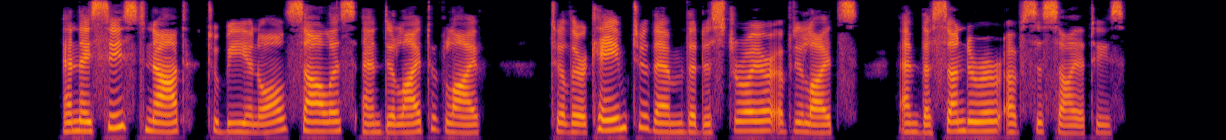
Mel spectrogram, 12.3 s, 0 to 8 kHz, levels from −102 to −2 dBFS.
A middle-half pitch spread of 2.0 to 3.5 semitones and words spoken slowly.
Yes: narrow, 2.6 semitones; slow, 130 wpm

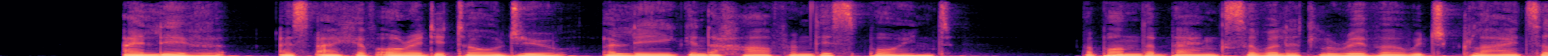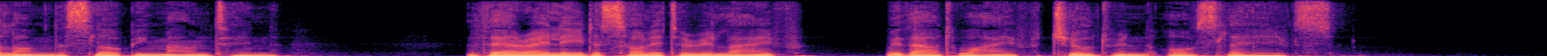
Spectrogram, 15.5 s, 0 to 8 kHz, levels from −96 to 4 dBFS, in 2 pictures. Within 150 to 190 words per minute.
Yes: average, 155 wpm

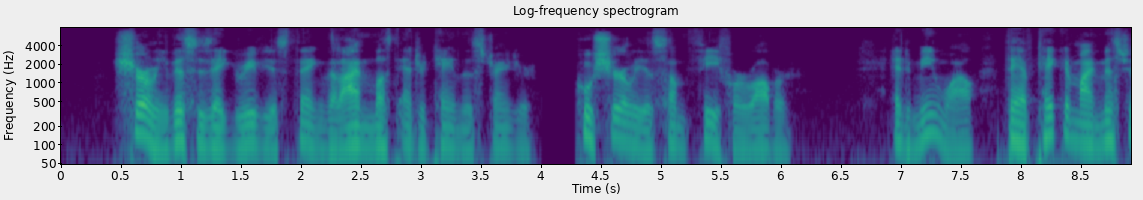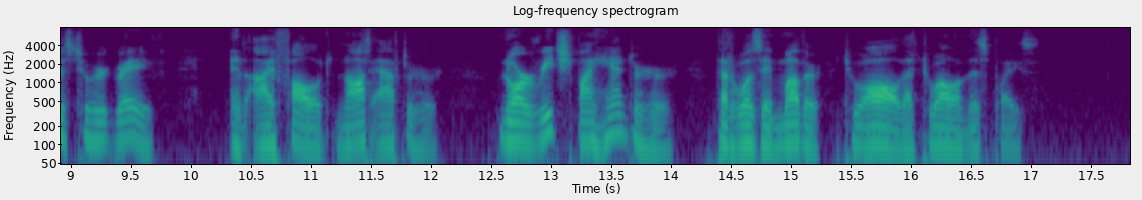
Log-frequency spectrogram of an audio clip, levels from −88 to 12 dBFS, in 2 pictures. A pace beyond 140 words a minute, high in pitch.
No: average, 180 wpm; low, 100 Hz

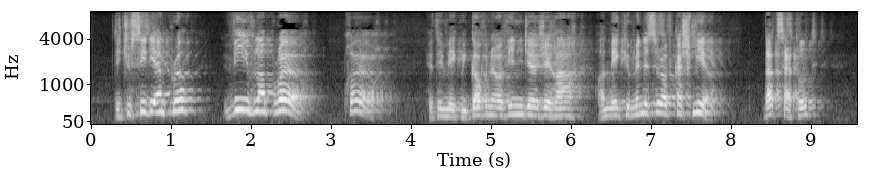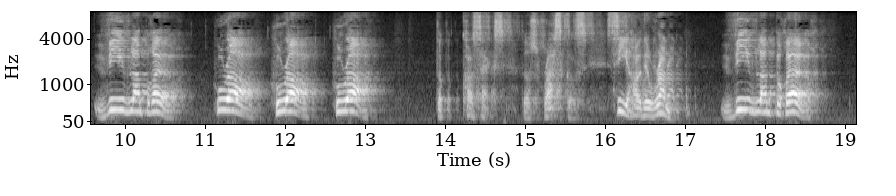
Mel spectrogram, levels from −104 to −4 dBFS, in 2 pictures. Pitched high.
Yes: high, 225 Hz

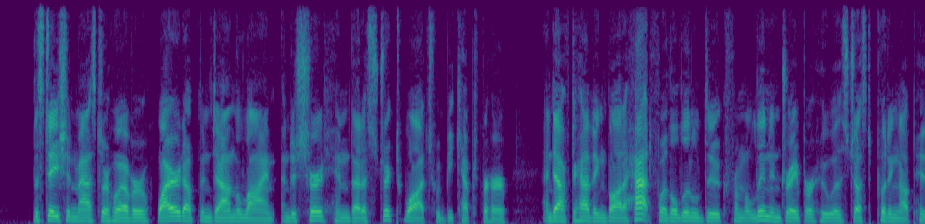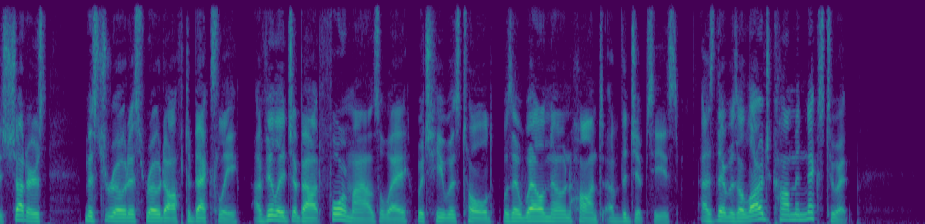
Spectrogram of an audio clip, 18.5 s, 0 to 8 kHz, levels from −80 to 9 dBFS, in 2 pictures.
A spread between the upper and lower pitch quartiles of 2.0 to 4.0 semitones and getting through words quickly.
Yes: average, 2.9 semitones; fast, 245 wpm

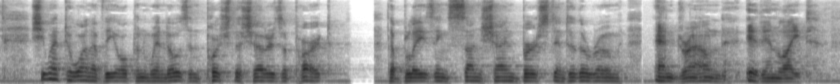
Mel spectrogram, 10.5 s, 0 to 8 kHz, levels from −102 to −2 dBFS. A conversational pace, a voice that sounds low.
Yes: average, 145 wpm; low, 125 Hz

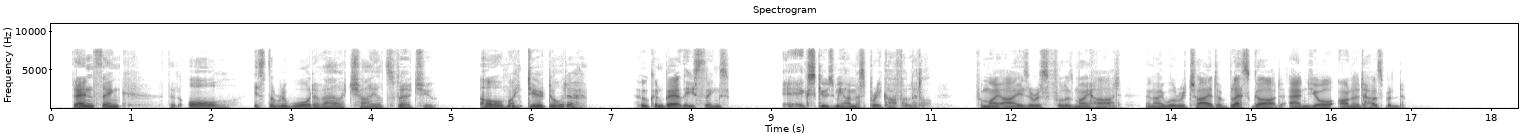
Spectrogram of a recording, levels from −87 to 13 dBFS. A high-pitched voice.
No: very low, 95 Hz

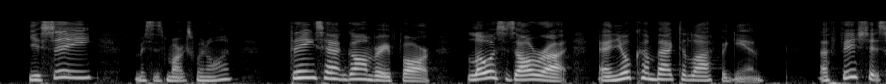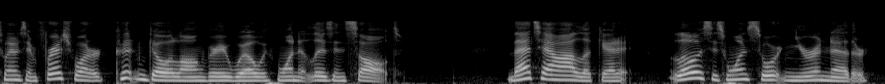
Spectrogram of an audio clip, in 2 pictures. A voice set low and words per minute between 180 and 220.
No: high, 205 Hz; average, 185 wpm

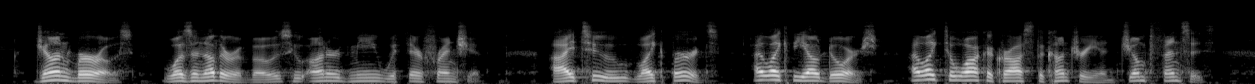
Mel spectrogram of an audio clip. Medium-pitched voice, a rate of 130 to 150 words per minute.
Yes: medium, 155 Hz; average, 140 wpm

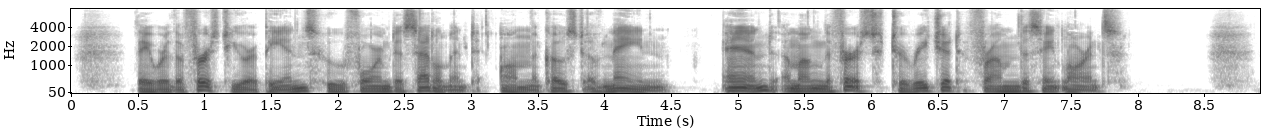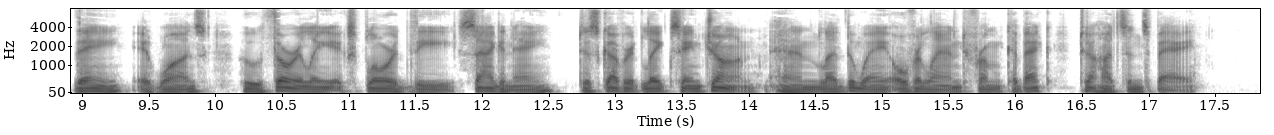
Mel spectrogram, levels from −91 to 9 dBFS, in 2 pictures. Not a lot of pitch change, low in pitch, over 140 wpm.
No: average, 3.7 semitones; very low, 80 Hz; average, 165 wpm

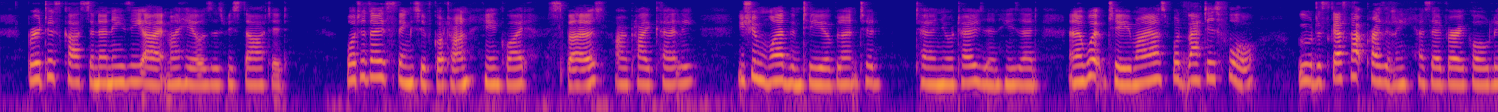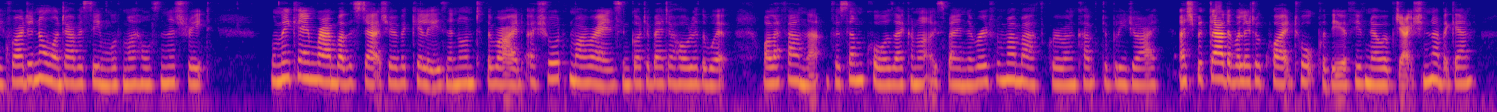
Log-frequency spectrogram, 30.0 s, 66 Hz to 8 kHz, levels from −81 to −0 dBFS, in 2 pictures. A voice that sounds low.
No: high, 225 Hz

